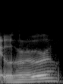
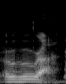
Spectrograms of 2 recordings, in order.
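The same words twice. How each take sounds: First: Uhuru, ending in an oo sound; questioning "Uhuru", oo at the end; mispronounced Uhura. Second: Uhura, ending in an ah sound; corrected name. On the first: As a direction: say "Uhuru" with a final oo, unsure. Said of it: "what did I say?". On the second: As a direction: say "Uhura" with an open final ah. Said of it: "I thought, what did I say?". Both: Shown as a demonstration.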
